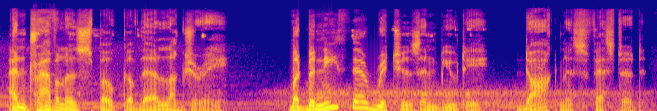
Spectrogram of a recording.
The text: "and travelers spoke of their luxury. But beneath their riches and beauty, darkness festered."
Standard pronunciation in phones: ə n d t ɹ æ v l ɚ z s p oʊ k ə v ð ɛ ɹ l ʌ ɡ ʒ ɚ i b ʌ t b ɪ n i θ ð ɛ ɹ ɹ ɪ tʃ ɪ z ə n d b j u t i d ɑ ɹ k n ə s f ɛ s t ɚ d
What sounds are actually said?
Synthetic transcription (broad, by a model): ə n t ɹ æ v l ɚ z s p oʊ k ə v ð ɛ ɹ l ʌ ɡ ʒ ɚ i b ʌ t b ɪ n i θ ð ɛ ɹ ɹ ɪ tʃ ɪ z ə n b j u t i d ɑ ɹ k n ə s f ɛ s t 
